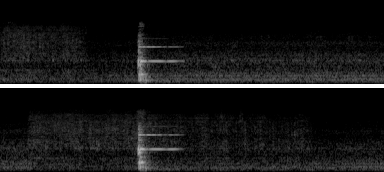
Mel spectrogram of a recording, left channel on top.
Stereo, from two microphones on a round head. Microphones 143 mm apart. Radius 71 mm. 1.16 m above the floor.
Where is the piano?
15° right (ahead or behind), 0.7 m.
